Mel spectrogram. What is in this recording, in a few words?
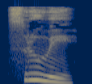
"ಸಾರುವೆ", Kannada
